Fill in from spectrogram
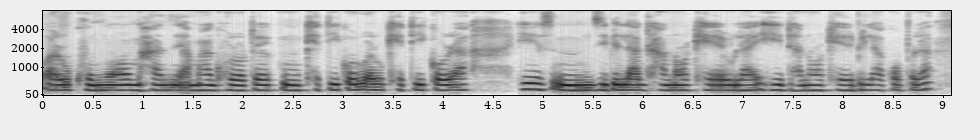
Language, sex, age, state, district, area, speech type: Assamese, female, 30-45, Assam, Charaideo, rural, spontaneous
